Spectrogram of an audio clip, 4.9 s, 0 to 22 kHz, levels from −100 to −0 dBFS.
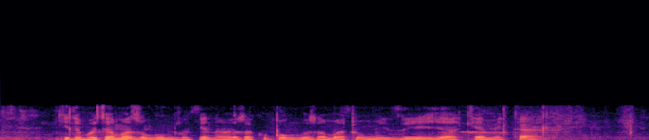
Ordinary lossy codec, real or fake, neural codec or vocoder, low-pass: none; fake; vocoder, 22.05 kHz, 80 mel bands, WaveNeXt; 5.4 kHz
